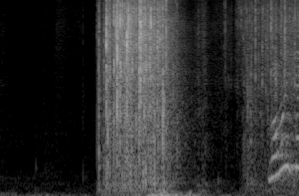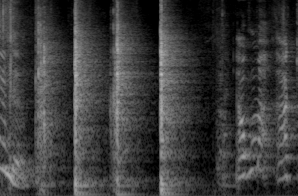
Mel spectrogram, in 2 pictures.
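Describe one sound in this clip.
Cards riffle and slap together as they are shuffled.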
